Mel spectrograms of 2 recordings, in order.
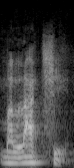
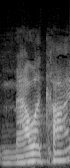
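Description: First: The name is said in an Italian style. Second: The name is said the usual English way. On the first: "if you're Italian, you have the freedom to pronounce it Malachi" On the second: "we typically pronounce it Malachi"

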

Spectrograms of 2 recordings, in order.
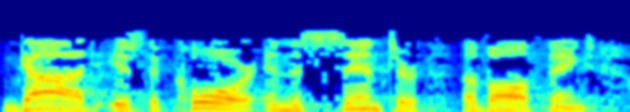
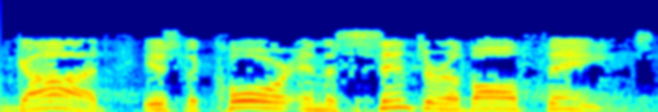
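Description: First: It is said with plain, modest energy. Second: It is said loudly with lots of energy.

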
